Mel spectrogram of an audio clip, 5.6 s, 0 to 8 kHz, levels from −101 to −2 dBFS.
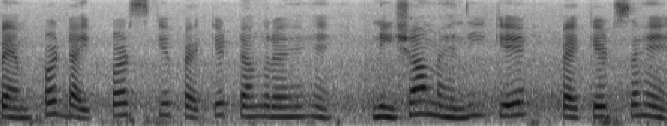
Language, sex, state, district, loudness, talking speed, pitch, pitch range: Hindi, female, Uttar Pradesh, Deoria, -17 LUFS, 130 wpm, 245 Hz, 230-270 Hz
